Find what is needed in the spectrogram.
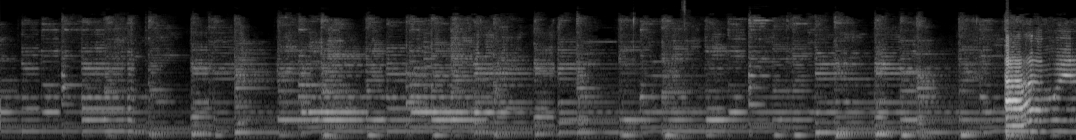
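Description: Acoustic guitar played solo, chords picked and strummed in a steady rhythm as the introduction to a song.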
